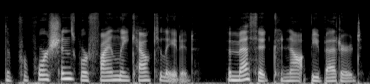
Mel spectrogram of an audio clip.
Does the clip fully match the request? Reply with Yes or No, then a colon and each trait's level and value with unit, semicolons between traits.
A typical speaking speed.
Yes: average, 180 wpm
